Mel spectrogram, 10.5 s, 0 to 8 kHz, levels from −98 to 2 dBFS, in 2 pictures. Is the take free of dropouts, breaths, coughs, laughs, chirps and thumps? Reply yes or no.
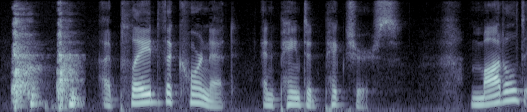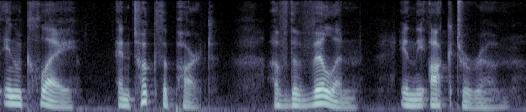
no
